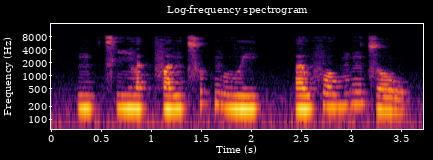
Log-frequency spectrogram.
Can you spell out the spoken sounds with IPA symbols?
n̪ ʊ˨˥ k̚ t͡sʰ iː˨ l ɐ˧ k̚ f ɐ˨˧ ŋ t͡sʰ ʊ˥ k̚ ŋ uː˨ j | ɐ˨˥ w f o˧ w m ʊ˥ ŋ t͡s o˨˩ w

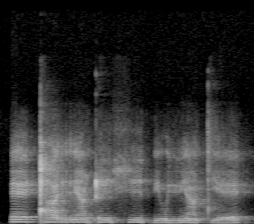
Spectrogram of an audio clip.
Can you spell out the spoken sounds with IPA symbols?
e˥˨ ɡ͡ǃ a˥˨ rʲ ã˥˨ ʈ i˥˨ x i˥˨ pʲ u˩˧˩ vʲ ã˥˨ tʲ e˨˩˦

